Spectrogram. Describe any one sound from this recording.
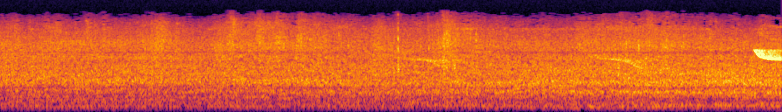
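A young monkey chews softly on something.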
